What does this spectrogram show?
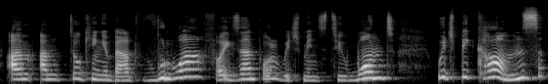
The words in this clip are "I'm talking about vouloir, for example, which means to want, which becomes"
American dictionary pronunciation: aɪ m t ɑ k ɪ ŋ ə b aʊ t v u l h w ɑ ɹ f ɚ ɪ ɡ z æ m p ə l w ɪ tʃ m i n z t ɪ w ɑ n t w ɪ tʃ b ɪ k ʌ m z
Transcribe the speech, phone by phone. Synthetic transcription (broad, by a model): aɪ m t ɑ k ɪ ŋ ə b aʊ t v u l w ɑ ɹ f ɚ ɪ ɡ z æ m p ə l w ɪ tʃ m i n z t ɪ w ɑ n t w ɪ tʃ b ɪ k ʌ m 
